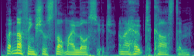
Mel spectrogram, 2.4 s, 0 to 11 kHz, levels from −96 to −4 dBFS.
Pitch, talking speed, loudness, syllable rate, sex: 120 Hz, 320 wpm, -21 LUFS, 6.2 syllables/s, male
